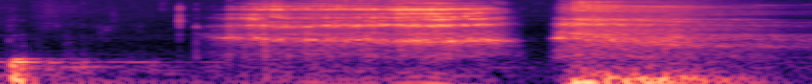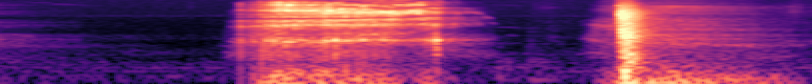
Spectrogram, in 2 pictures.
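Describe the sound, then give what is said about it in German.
A person asleep sitting on a chair snores in slow, heavy breaths, with about four long rasping inhales and exhales separated by short pauses and ending in a sharper snort. No one speaks. “Du hast ja gerade schön, schön auf, auf meinem Stuhl gesessen und geschlafen.”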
